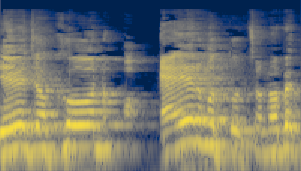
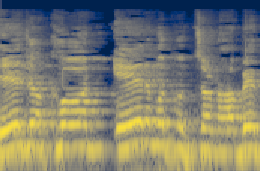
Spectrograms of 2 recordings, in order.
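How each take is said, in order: First: Second এ opened to "æ". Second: Close-mid "e" in both এ and এর; closed e. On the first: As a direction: say এ এর as open "æ-er". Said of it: "বিবৃত". (এ এর-এ বিবৃত "অ্যা" উচ্চারণ) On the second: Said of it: "তখন সেটা সংবৃত". (এ, এর-এর সংবৃত উচ্চারণ) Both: Shown as a demonstration.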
